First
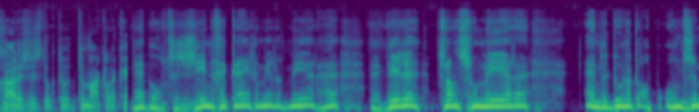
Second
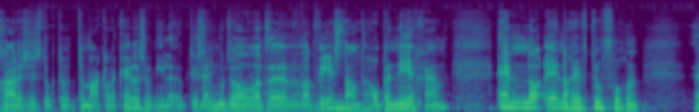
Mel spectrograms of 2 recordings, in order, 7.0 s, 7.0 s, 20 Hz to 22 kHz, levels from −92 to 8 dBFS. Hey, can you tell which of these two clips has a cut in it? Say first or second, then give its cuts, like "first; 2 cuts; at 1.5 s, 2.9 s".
first; 1 cut; at 1.2 s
